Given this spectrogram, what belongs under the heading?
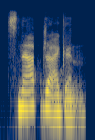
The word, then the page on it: Snapdragon: Indian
